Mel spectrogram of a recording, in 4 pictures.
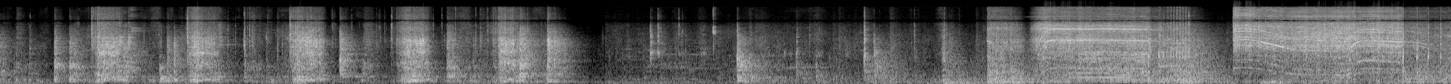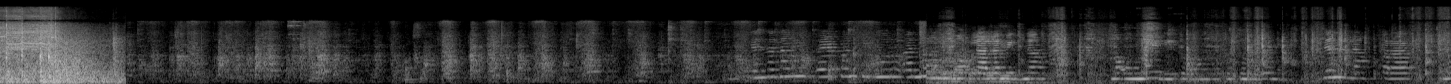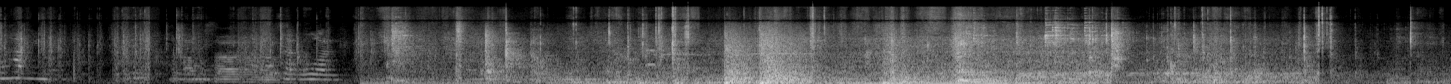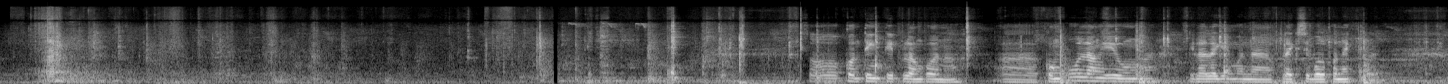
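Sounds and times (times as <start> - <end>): power drill through plywood: 9.9 - 15.7
scraping and rustling: 15.8 - 58.0.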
